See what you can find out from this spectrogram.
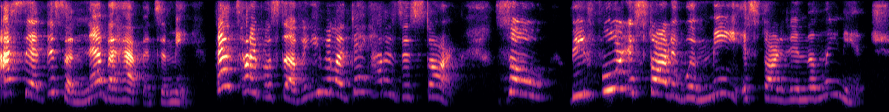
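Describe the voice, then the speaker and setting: A woman projects her raised voice in an animated tone, bright and sharp, at an extremely high pitch with very wide swings, keeping a moderate pace with hardly any pauses. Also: big swings in loudness. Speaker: co-host, prophetess. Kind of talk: casual chat. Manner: loud.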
